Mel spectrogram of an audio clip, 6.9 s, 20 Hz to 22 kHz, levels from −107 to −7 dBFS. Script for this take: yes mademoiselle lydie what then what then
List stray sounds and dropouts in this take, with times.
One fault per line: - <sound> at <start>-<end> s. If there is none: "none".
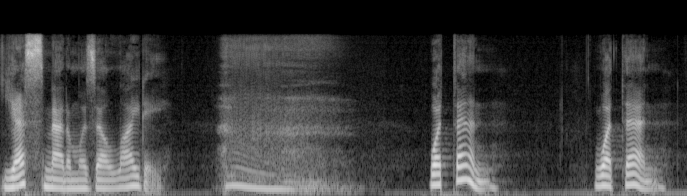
- sigh at 2.1-3.7 s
